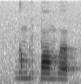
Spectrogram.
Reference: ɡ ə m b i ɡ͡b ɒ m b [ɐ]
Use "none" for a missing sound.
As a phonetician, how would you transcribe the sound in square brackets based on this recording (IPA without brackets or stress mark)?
ə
